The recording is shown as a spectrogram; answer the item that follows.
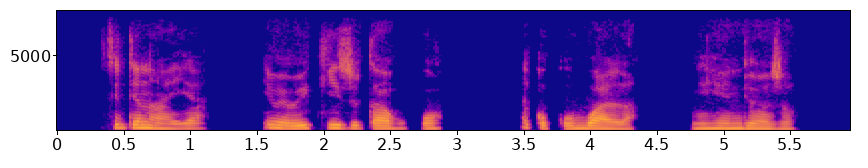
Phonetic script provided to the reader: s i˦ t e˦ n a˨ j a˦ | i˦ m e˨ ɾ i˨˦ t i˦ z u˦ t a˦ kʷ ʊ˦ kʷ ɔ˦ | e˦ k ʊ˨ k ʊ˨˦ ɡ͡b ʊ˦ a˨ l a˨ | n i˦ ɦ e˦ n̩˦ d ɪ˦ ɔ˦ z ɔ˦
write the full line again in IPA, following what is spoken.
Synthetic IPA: s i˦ t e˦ n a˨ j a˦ | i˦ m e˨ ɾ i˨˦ k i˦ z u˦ t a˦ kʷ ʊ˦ kʷ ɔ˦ | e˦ k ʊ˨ k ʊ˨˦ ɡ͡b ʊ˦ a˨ l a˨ | n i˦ ɦ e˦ n̩˦ d ɪ˦ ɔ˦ z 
